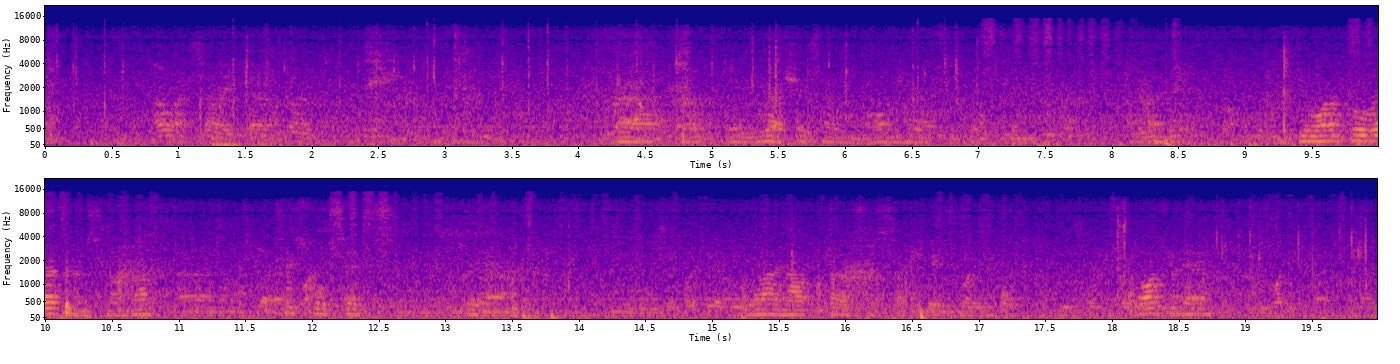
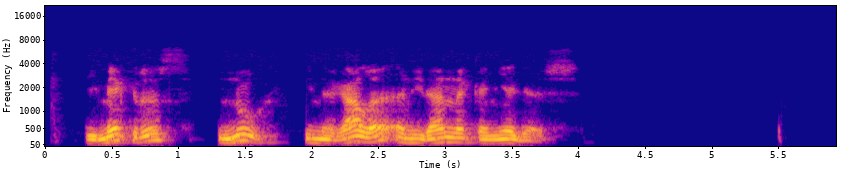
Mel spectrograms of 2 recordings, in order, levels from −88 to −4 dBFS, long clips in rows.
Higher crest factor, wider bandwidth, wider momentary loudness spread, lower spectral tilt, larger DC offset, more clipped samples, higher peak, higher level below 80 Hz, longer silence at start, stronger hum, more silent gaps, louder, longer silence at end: about the same, 22 dB vs 18 dB; first, 15.5 kHz vs 4.6 kHz; about the same, 9 LU vs 9 LU; second, -5 dB/octave vs -10.5 dB/octave; neither; neither; second, -14 dBFS vs -2 dBFS; first, -48 dBFS vs -60 dBFS; second, 0 s vs 0.3 s; neither; neither; second, -38 LUFS vs -18 LUFS; second, 0 s vs 2.2 s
